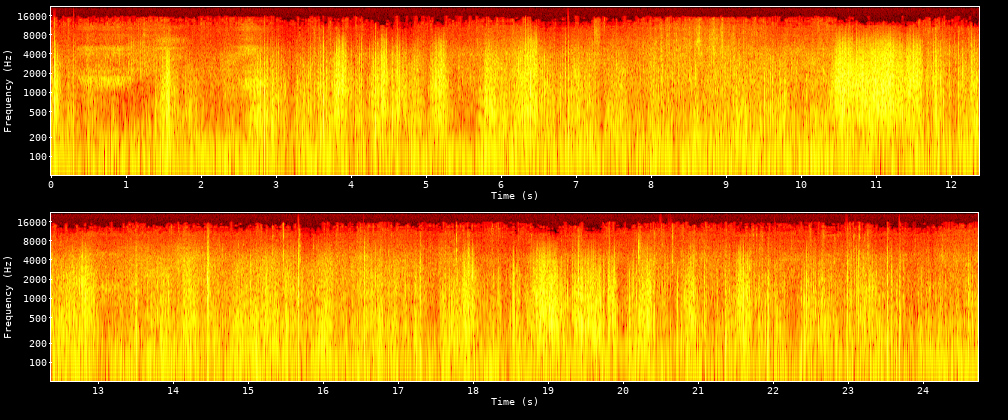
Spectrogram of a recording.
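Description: Wind roars loudly past a helmet microphone.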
